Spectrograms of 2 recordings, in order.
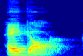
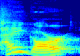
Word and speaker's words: Hagar: Agar. The Old Testament pronunciation is Hagar. For this Hagar is Mount Sinai in Arabia and answereth to Jerusalem, which now is and is in bondage with her children.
